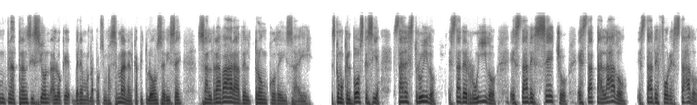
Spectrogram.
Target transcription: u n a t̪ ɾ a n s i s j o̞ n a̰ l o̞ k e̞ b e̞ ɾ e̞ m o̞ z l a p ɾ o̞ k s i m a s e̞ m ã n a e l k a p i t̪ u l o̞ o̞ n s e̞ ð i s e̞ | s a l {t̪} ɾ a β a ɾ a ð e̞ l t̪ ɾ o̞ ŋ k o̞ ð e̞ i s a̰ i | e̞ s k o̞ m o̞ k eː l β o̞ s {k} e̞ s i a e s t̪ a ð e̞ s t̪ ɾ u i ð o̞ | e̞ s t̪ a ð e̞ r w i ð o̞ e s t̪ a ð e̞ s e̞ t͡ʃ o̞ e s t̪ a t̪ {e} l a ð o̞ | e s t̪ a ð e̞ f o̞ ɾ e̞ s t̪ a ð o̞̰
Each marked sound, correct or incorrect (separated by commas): incorrect, correct, incorrect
